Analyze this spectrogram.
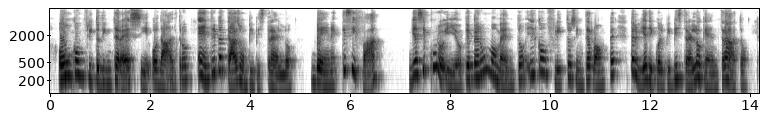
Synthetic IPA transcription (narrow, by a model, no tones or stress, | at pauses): ouŋkoɱflit̪ːod̪iːnt̪eɾɛsːiʔod̪a̰lt̪ɾoent̪ɾiperkaːzoumpipist̪ɾɛlːo | bɛːnek̟esːifa̰ | viasːikuːɾoʔiːokepːeɾuŋmomḛnt̪oʔilkoɱflit̪ːosiːnt̪erːompeperviːad̪ikwelpipist̪ɾɛlːokeɛent̪ɾaːt̪o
